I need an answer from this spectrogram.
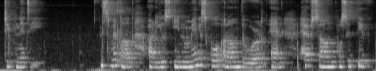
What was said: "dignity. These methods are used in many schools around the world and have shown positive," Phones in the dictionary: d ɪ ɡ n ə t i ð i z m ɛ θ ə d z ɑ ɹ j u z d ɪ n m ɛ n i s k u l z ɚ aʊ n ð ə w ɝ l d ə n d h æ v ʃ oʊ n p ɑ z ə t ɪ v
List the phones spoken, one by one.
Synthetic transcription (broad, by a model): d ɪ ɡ n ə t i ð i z m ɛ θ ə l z ɑ ɹ j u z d ɪ n m ɛ n i s k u l ɚ aʊ n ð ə w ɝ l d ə n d h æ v s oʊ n p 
